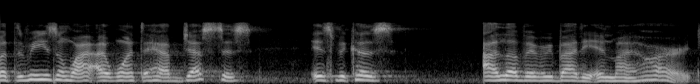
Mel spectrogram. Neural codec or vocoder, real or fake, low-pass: none; real; 7.2 kHz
